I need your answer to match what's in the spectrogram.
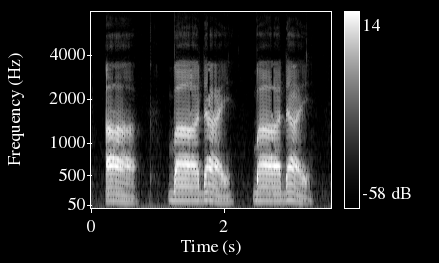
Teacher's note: Anytime in Kiswahili you have double vowels, like these 2 A's, you prolong them.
